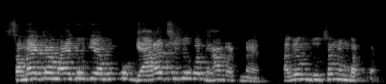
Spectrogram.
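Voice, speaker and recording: A man's voice: extremely high pitch, fairly quick, reverberant, dull audio. A man leading an online sales training session as host, speaking in a teacherly way and putting questions to the group. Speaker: sales trainer hosting a panel.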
